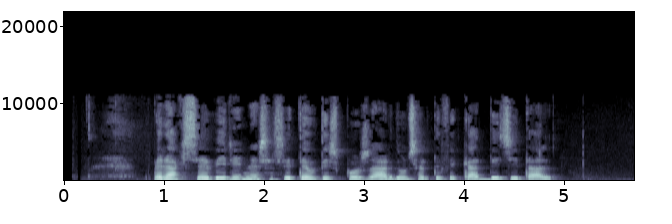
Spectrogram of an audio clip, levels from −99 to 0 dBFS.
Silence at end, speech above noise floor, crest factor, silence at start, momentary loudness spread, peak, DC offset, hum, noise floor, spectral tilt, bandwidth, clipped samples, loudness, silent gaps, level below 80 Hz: 0.85 s; 44 dB; 20 dB; 0.5 s; 8 LU; -10 dBFS; under 0.1%; none; -72 dBFS; -4.5 dB/octave; 11.5 kHz; under 0.1%; -29 LUFS; none; -82 dBFS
